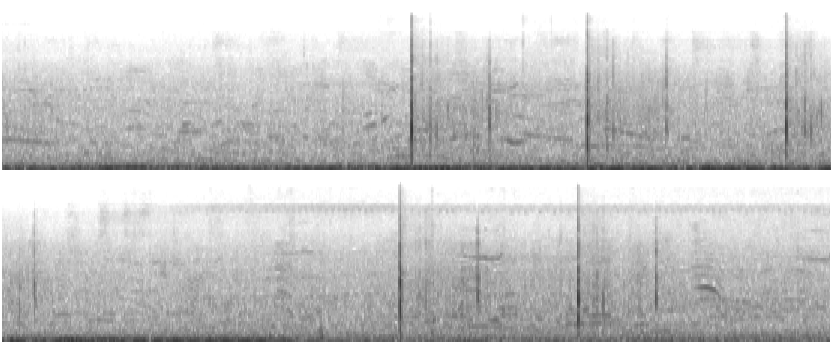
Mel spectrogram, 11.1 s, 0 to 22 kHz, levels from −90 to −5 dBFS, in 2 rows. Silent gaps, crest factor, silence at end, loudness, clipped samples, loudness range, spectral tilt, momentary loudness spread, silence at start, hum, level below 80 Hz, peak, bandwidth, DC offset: none; 28 dB; 0 s; -35 LUFS; under 0.1%; 3 LU; -5.5 dB/octave; 10 LU; 0 s; none; -36 dBFS; -6 dBFS; 15 kHz; under 0.1%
